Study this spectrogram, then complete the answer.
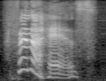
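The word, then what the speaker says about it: Phinehas: that was in succession CZ finaz that's how you pronounce his name finaz is the grandson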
